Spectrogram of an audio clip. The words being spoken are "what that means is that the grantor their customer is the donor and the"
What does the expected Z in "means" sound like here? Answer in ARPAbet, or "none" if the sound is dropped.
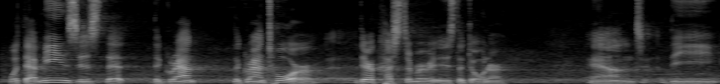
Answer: Z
